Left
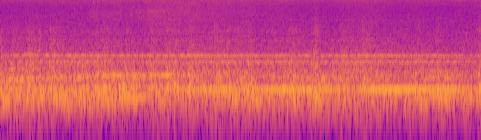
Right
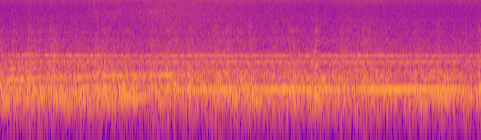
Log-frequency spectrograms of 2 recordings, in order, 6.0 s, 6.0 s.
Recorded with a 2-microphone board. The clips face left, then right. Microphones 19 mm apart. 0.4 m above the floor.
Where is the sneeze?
I don't hear a sneeze.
